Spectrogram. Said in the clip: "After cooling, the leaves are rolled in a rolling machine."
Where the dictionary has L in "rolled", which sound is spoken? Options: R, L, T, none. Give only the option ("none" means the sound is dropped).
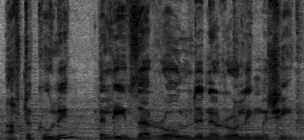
L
